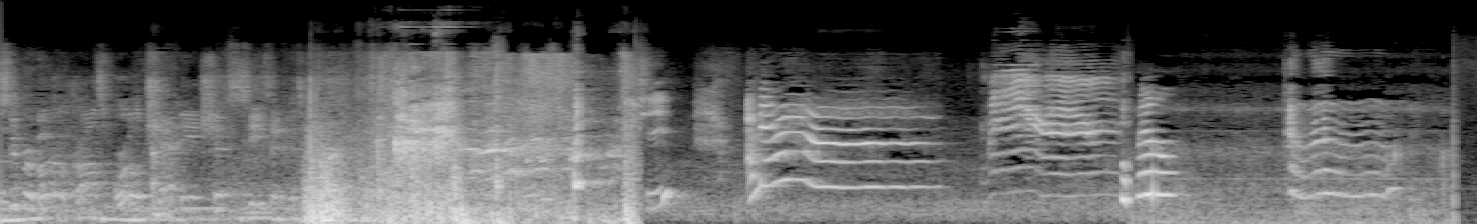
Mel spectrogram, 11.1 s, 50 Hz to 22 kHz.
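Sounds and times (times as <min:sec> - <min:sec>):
cat meowing: 0:07.4 - 0:08.5.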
